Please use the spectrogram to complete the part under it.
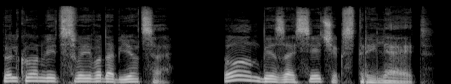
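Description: A pale young radio operator, quiet and subdued, his lines softer than those around him, as a man reads him in an audiobook. The sound is close and dry. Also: mid-range voice, very animated, a little slow, no room sound. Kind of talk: audiobook character reading.

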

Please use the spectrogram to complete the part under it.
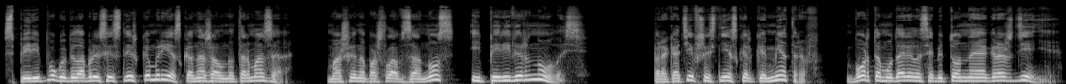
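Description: A man's voice: a little high, expressive, fairly quick, mellow, no echo, studio quality. A man narrating an audiobook in a dramatic storytelling manner.

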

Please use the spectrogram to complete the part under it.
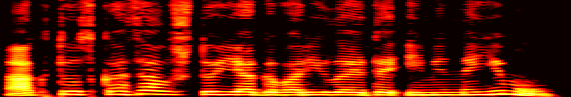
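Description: A woman voicing a proud, hot-tempered young vampire noblewoman who declares things loudly, in an audiobook. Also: medium pitch, brisk, dry recording, studio quality, pitched above the performer's own voice, close to an everyday voice. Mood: defiant.

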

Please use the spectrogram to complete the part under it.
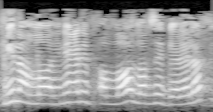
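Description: Quick Egyptian woman teaching grammar. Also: high-pitched, muffled recording. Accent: Egyptian Arabic. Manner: asks the class questions and drills them. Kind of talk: classroom lesson. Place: classroom with students.

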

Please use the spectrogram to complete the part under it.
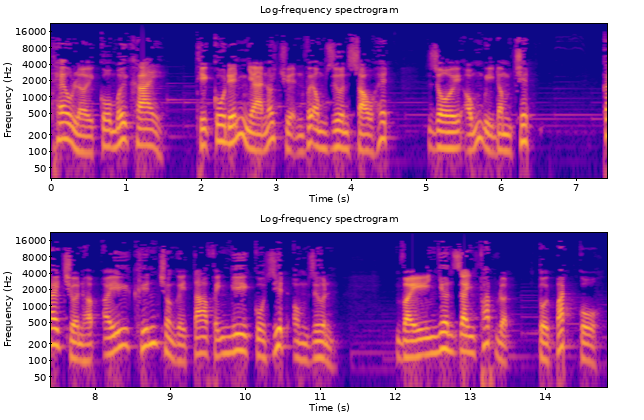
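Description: A man voicing a stern prosecutor who questions a suspect in a slow, measured manner in an audiobook drama. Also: medium pitch, animated, faint music behind, close to an everyday voice. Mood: probing. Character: stern male prosecutor, calm and probing.

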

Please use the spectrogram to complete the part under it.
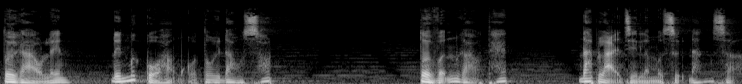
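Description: Man, ghost-story narrator, husky voice, lively dramatic pitch, reverberant audio with soft music. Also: moderate pace, long pauses. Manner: dramatic, rising into anguished shouts.

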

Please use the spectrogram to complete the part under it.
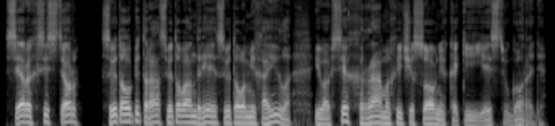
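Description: A man narrating a classic novel in a steady, measured audiobook reading. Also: lowish voice, no echo, clean studio sound.

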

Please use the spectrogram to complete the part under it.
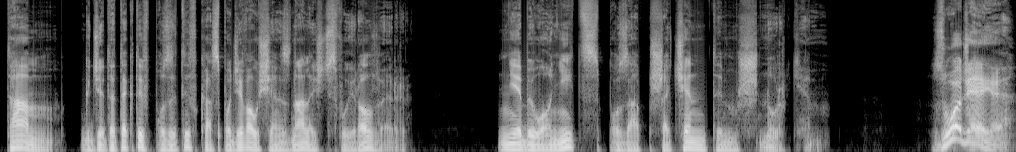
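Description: A man narrating a children's storybook in an expressive, lively storytelling way, close to the mic. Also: a bass voice, slow, slightly rough, no room sound. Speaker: audiobook narrator.

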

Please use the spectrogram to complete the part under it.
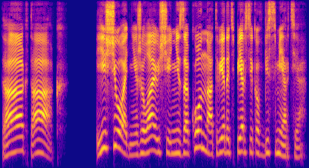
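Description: A woman voicing a stern, mocking male celestial general in a storybook reading, speaking lower than her own voice and scolding. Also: expressive, slow pace, no room sound, clean studio sound. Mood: scornful.

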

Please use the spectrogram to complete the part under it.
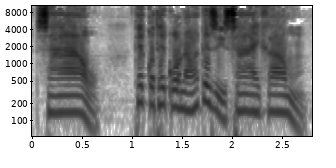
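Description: A man's voice: fairly high pitch, sing-song, moderate pace, mellow, voice pushed up. A man voicing a shrewd middle-aged female spirit medium who speaks in a knowing, insistent way, in a storytelling narration.

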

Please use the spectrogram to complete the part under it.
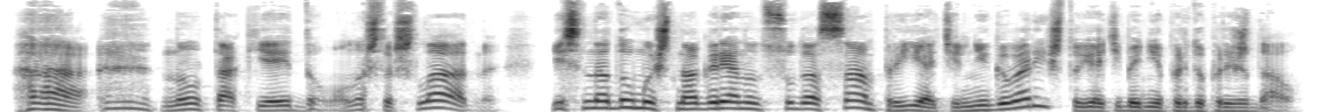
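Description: A man's voice: fairly high pitch, lively intonation, a little fast, no room sound, studio quality, pitched above the performer's own voice. A man voicing a brash shop worker calling the police, blunt and crude, swearing freely. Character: gruff foul-mouthed shop worker, brash.

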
